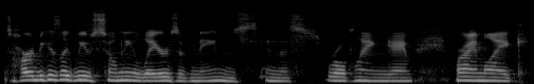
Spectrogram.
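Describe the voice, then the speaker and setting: A woman's voice: lowish voice, fairly even intonation, moderate pace, a little mellow, clear, resonant tone. A woman streamer chatting casually and thinking aloud as she hosts an online roleplaying game, sometimes muttering to herself. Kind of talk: casual livestream chat while playing.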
